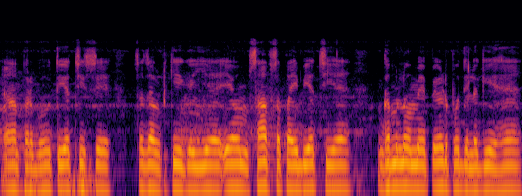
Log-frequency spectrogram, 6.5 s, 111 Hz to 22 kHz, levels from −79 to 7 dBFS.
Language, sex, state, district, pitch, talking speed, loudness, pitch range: Hindi, male, Rajasthan, Bikaner, 130 Hz, 200 wpm, -16 LUFS, 125-130 Hz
